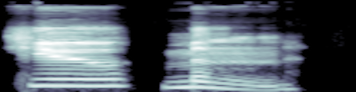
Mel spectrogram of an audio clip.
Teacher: we go straight from the m to the n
